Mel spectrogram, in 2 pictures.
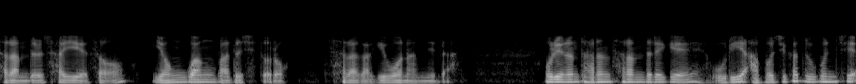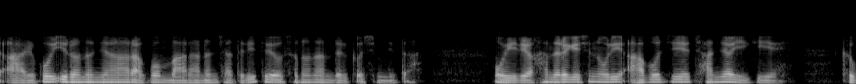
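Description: From start to finish the speech carries iLBC codec damage, plainly audible. The band stops at 4 kHz, so sibilants lose their edge, and each 20 ms frame is coded independently, which leaves a rough, slightly synthetic texture consistent with the 15.2 kbps mode.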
